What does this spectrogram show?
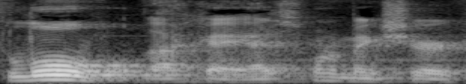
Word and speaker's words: Louisville: It's Louisville. Okay, I just want to make sure, because that's how I pronounce it.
